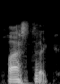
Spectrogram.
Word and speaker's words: Plastc: It's spelled actually PLASTC. No I in it. Plastic.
